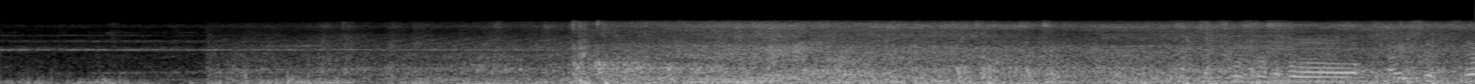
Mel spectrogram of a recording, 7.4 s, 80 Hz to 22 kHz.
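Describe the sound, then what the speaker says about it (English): A South Western Railway Class 444 electric train passing at Clapham Junction, a loud, steady broadband rumble and rush building and holding close by, with faint squealing tones near the end. "Some South Western Railway class 444s somewhere"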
